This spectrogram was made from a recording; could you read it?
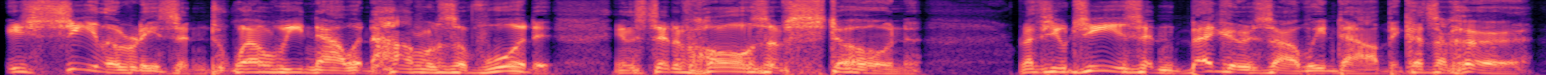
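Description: A man's voice: mid-range voice, big pitch swings, moderate pace, creaky, fairly bright tone, husky, no echo, pitched above the performer's own voice, heavily acted. A man voicing an embittered, scarred male dwarf who declaims in old-fashioned, inverted phrases. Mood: bitter.

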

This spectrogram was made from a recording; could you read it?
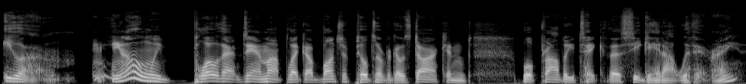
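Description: A man voicing a manic, brash young woman saboteur in an audiobook, with a shrill, slangy, rambling delivery. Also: expressive, moderate pace, no room sound, studio quality, close to an everyday voice. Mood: casual, explaining.

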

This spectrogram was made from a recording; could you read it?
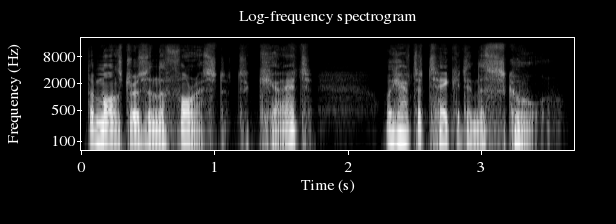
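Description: A man's voice: fairly low pitch, expressive, a little fast, a little mellow, husky, no room sound, clean studio sound. A man voicing an arrogant, scheming schoolboy wizard who talks in a haughty, self-satisfied way.

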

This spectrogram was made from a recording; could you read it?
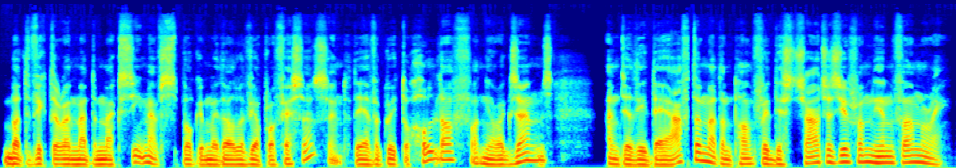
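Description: Man voicing calm, gently firm young woman. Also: low voice, no room sound, studio quality. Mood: reassuring. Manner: measured, formal, reassuring. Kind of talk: audiobook character voice.

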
